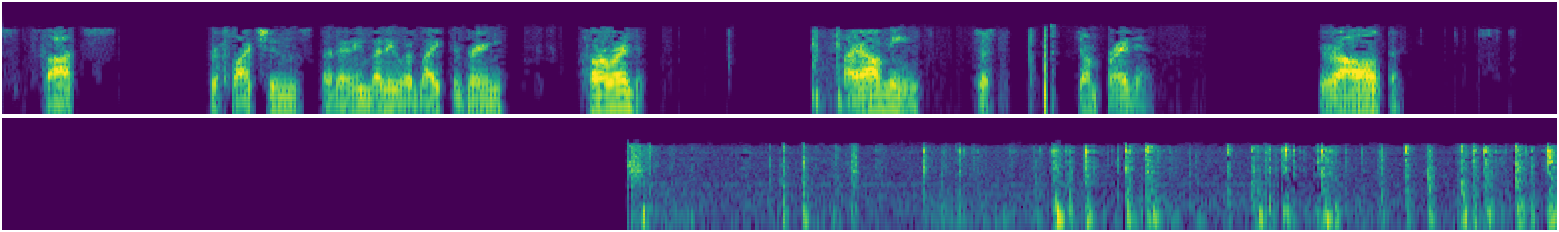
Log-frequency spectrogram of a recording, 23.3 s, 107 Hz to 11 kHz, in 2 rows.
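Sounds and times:
speech: 0:00.3 - 0:00.7, 0:01.6 - 0:04.9, 0:06.3 - 0:08.7, 0:09.9 - 0:10.6
rapid computer keyboard typing: 0:17.4 - 0:23.3.

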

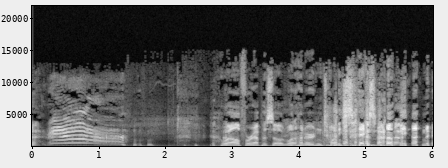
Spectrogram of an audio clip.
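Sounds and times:
speech: 0:00.0 - 0:00.3, 0:01.3 - 0:02.0, 0:02.7 - 0:06.0
cat screeching: 0:00.0 - 0:01.5
laughter: 0:04.4 - 0:06.0.

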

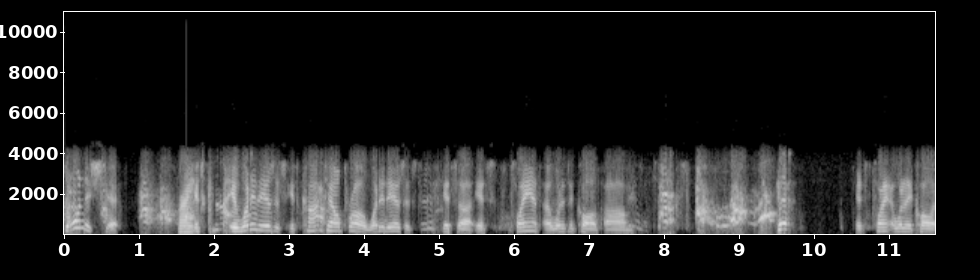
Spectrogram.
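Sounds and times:
speech: 0:00.0 - 0:00.8, 0:01.5 - 0:09.8, 0:10.6 - 0:11.6
puppy yapping and whimpering: 0:00.5 - 0:02.3, 0:07.6 - 0:09.6.

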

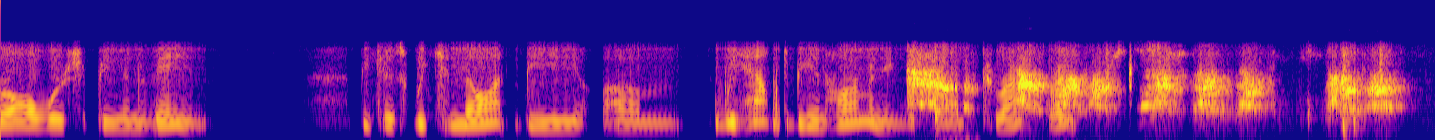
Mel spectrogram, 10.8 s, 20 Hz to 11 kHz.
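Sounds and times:
speech: 0:00.5 - 0:01.3, 0:02.7 - 0:10.4
dogs barking excitedly with high-pitched yaps: 0:06.8 - 0:10.7.

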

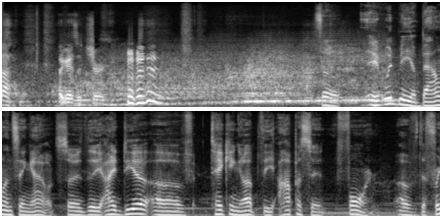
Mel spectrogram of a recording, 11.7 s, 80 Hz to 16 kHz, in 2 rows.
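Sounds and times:
car driving by outside: 0:00.0 - 0:06.1
speech: 0:00.0 - 0:11.6
person vocalizing: 0:01.7 - 0:02.2
laughter: 0:01.7 - 0:02.6.

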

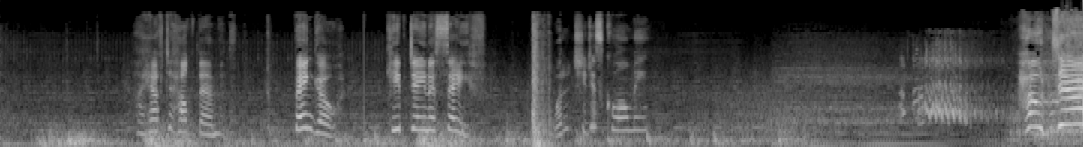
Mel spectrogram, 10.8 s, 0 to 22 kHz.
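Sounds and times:
low rumble: 0:00.0 - 0:08.4
speech: 0:01.4 - 0:02.4, 0:03.0 - 0:04.9, 0:05.6 - 0:06.6, 0:10.2 - 0:10.8
shrill warbling gobbling bird cry as it is hit: 0:09.1 - 0:10.0.

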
